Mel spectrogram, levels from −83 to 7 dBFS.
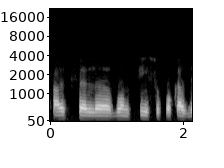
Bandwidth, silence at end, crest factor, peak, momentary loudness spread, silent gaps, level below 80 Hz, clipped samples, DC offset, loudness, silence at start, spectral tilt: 2.6 kHz; 0 s; 14 dB; -2 dBFS; 10 LU; none; -82 dBFS; under 0.1%; under 0.1%; -17 LUFS; 0.05 s; -10 dB/octave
